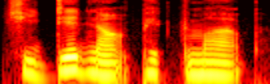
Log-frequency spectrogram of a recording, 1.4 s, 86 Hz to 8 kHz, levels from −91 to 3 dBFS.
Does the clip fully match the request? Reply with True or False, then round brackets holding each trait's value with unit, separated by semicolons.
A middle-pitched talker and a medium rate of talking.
False (150 Hz; 265 wpm)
